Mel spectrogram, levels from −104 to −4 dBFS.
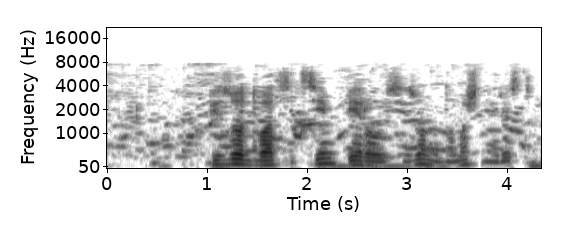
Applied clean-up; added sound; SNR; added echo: classical method Wiener filter.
